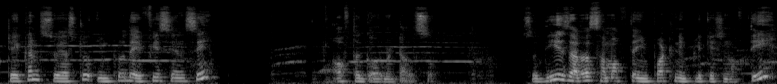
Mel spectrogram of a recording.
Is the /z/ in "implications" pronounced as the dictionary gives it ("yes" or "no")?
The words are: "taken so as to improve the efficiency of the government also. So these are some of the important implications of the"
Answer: no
